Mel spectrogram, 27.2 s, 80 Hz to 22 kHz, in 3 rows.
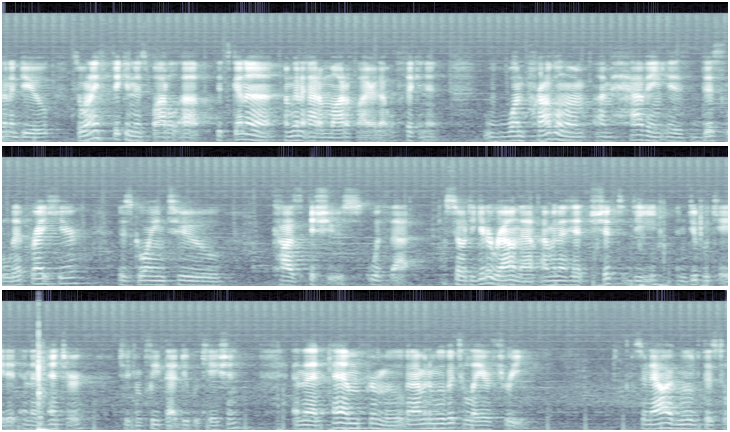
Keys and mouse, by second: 5.6-7.0 middle drag, 9.4-11.3 middle drag, 13.5-15.5 middle drag, 16.3 shift+d, 21.5 m.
